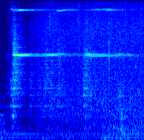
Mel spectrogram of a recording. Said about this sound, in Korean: 아, 웬 비야. 기분도 꿀꿀한데 날씨도 안 도와주네. 아, 우산도 없는데. 아휴, 좀 맞지 뭐. 어? 비 맞으면 감기 들어.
